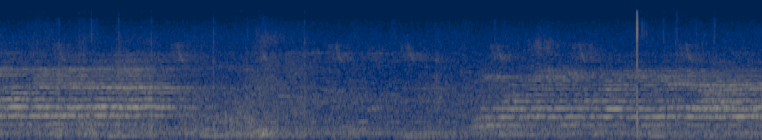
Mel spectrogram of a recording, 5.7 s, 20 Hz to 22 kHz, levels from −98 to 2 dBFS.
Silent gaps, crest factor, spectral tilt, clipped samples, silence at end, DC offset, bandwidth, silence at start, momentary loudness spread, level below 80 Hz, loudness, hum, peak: none; 30 dB; -3.5 dB/octave; under 0.1%; 0 s; under 0.1%; 16 kHz; 0 s; 14 LU; -82 dBFS; -50 LUFS; none; -20 dBFS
